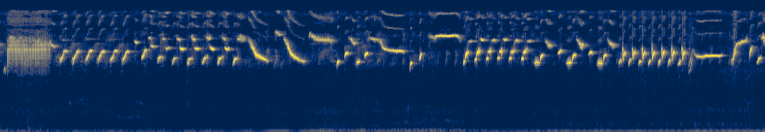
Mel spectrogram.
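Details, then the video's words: Extended song from a goldfinch mule being trained to sing, mixing rapid high twitters, slurred whistles and rattling trills in an almost unbroken, varied stream. "What I Learned from Training My GOLDFINCH Mule to Sing"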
